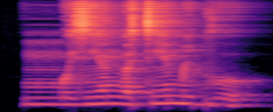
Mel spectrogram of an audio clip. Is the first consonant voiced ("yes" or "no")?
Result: yes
